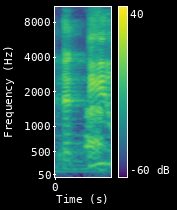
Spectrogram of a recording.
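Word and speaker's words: तक़दीर: तकदीर उर्दू प्रोनाउंसिएशन। उर्दू है, तकदीर वर्ड नहीं है, तकदीर है, काफ लगता है।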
